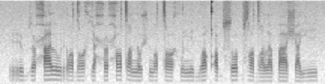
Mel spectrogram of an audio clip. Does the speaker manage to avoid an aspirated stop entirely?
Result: yes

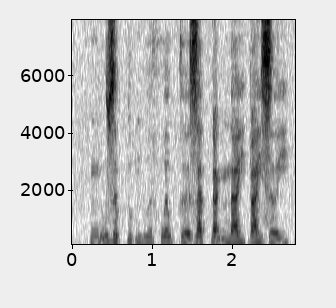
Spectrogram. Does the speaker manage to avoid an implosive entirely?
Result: no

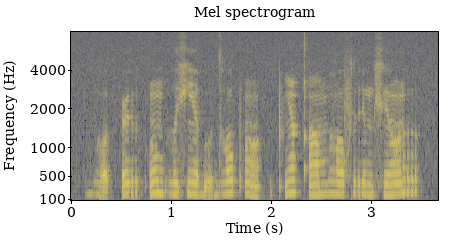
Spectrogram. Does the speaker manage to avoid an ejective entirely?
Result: no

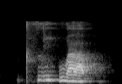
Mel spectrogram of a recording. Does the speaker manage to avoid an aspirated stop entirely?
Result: no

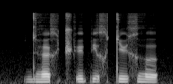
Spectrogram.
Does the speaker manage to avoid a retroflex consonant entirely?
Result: yes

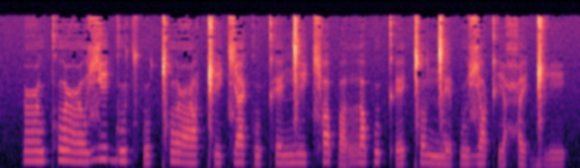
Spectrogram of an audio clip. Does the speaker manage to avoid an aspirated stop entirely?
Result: no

